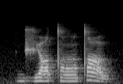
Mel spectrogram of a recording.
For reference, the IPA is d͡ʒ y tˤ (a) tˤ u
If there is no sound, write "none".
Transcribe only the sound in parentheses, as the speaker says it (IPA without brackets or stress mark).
ã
